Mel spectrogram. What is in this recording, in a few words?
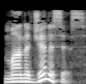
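"monogenesis", English, British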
